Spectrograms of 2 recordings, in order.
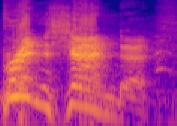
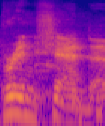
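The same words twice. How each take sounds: First: It is said in the exaggerated Bryn Shander accent. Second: It is said in a plain East Haven accent.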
